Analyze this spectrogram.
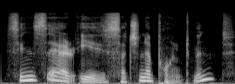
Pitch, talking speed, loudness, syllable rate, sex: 150 Hz, 155 wpm, -18 LUFS, 4.5 syllables/s, male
